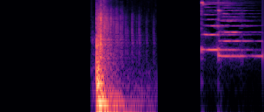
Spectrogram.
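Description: A game weapon fires with a loud bang.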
